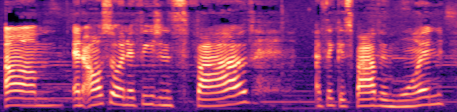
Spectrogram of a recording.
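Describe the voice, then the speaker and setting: A woman's voice: medium pitch, fairly even intonation, a little slow, soft background music. A young adult woman, sharing a personal faith story in a casual, conversational way with frequent restarts and fillers. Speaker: actress and faith vlogger.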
